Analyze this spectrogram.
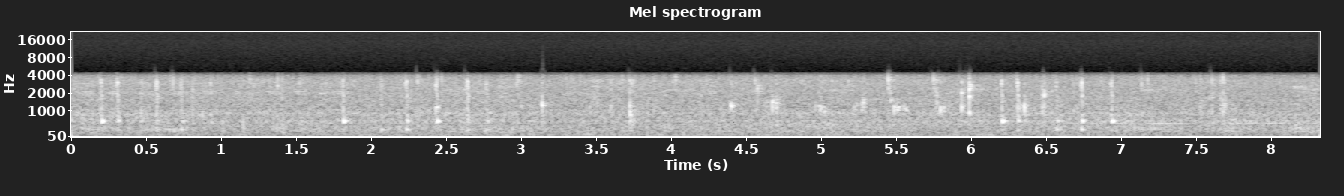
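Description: A Groenendael puppy gnawing a raw turkey leg: irregular clicks and crunches of teeth biting on the skin and bone.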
